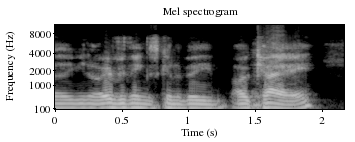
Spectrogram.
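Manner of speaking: ordinary talk, nothing marked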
